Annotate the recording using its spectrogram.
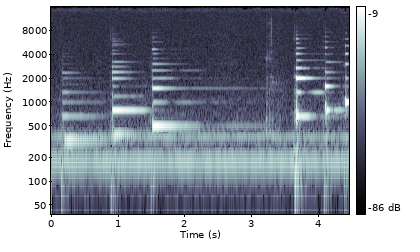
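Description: GarageBand for iPad's Grand Piano sound playing four single notes one after another, each struck and left to fade, the last near the end, over a faint steady hum.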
